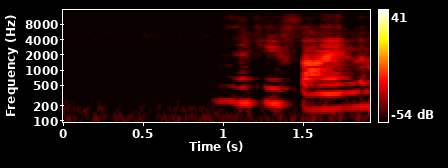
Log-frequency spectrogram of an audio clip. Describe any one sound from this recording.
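A young woman speaks softly and calmly close by.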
